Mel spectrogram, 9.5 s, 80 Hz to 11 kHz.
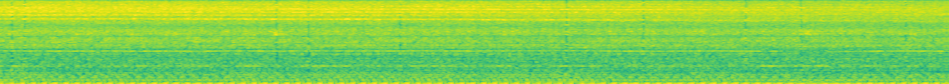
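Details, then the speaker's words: AMC 401 V8 in a Jeep YJ with headers, after heat-soak and oil pan leak work: warm-up idle with oil pressure at 60 and 14.4 volts charging; even, deep idle, steady firing, no knocks or ticks, running healthy. "60 and she sounds good my shop's kind of a disaster right now"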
